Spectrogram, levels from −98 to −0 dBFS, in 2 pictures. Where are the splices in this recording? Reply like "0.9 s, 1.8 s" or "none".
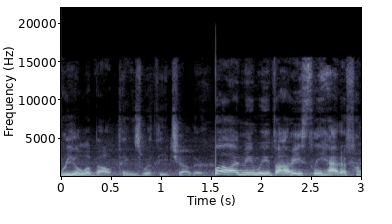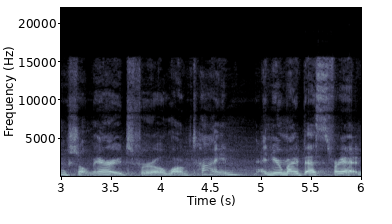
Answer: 1.4 s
